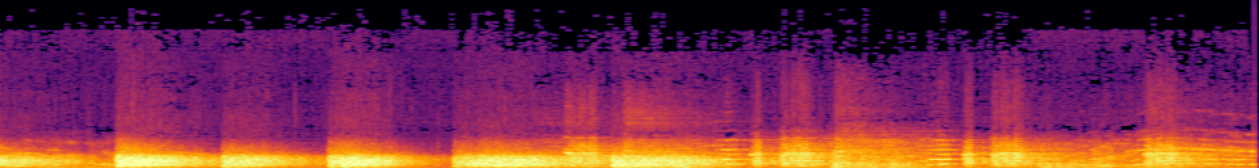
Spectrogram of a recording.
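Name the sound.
gunfire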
